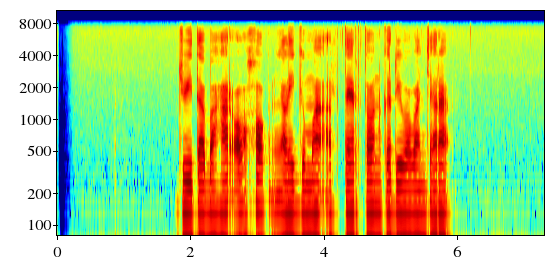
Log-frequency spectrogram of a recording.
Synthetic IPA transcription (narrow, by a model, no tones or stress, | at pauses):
d͡ʒuit̪abaɦarɔ̰lɔ̰hɔk̚nḭŋa̰liɡəmaə̰rt̪ɛrt̪ɔnkɨrdiwawaɲt͡ʃaɾa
